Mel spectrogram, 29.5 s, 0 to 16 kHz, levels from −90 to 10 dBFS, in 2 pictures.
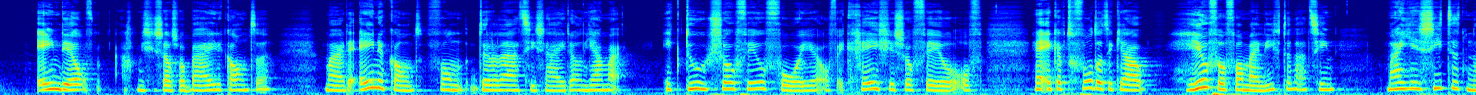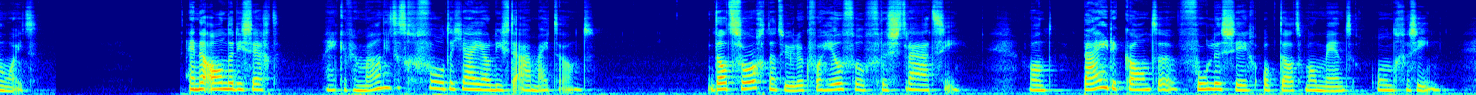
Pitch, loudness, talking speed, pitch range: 210 Hz, -22 LUFS, 175 wpm, 195-235 Hz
